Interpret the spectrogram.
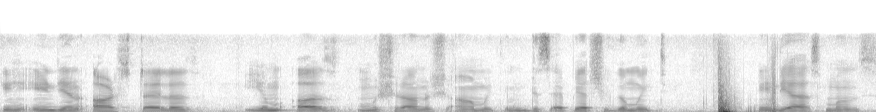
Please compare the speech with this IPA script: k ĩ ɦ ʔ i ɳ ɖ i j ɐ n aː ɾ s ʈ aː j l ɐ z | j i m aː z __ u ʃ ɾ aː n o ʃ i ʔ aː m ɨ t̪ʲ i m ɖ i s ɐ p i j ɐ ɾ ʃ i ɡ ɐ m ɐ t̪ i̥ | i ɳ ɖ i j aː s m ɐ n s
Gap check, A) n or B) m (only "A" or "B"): B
